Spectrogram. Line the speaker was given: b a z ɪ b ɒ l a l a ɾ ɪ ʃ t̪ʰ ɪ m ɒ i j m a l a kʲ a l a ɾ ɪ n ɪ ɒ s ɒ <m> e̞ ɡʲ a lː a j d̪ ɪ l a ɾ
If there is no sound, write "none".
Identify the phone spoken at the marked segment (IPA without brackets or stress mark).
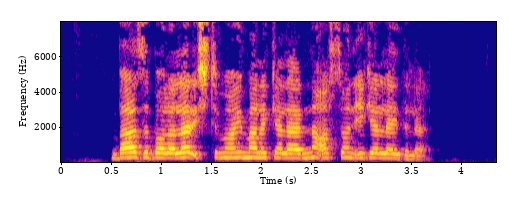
n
